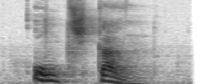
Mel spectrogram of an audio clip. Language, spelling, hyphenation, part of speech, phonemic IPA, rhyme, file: Dutch, ontstaan, ont‧staan, verb, /ɔntˈstaːn/, -aːn, Nl-ontstaan.ogg
- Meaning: 1. to arise, to come into being 2. to elude, remain out of reach 3. past participle of ontstaan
